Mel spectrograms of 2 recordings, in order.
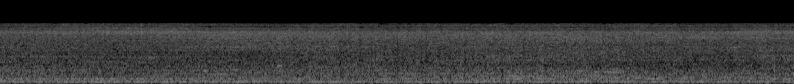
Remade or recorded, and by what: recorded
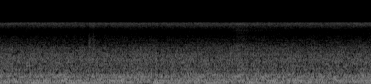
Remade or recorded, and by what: recorded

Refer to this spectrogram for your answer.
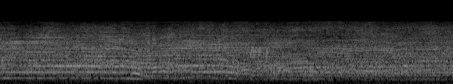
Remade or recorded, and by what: recorded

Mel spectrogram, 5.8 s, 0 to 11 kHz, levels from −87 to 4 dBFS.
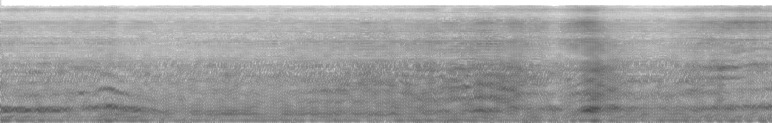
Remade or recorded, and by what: remade, vocoder, Vocos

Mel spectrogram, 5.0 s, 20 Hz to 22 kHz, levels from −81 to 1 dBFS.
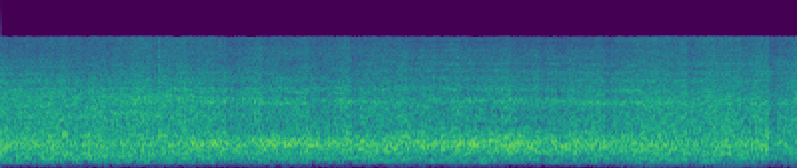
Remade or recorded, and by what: remade, vocoder, Vocos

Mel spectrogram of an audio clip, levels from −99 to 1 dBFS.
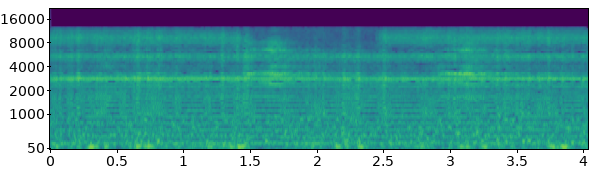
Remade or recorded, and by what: remade, vocoder, Vocos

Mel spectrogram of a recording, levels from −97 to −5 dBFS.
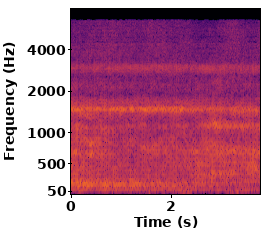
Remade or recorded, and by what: remade, vocoder, Vocos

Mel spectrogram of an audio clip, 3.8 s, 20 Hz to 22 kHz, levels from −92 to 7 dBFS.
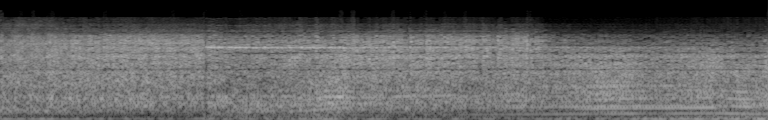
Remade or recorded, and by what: recorded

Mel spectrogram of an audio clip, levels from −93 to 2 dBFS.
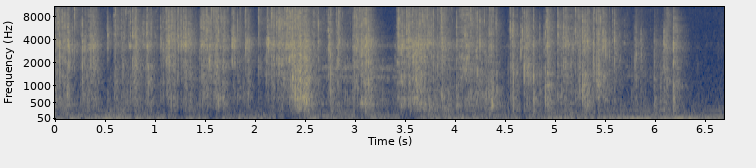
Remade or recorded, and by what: recorded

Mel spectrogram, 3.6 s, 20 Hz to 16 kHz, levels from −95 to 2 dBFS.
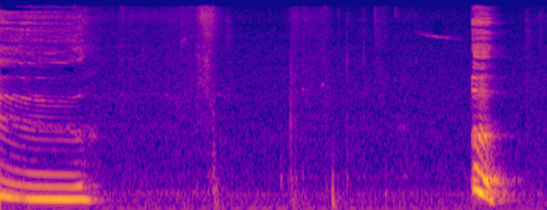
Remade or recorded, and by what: recorded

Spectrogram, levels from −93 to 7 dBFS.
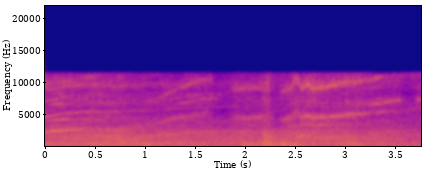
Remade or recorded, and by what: remade, vocoder, Vocos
